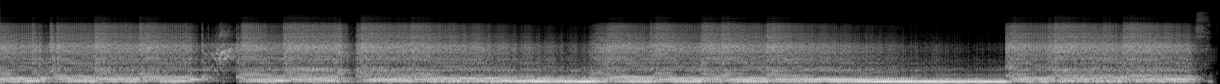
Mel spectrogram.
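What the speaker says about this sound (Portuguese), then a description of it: "quanto mais você vai descendo essa afinação, mais você vai perdendo aí a distorção do seu timbre." Loud, heavily distorted electric guitar run through a drop-tuning preset on an Ampero One pounds out low, thick chords and palm-muted riffs, with a couple of brief pauses and a held chord near the end.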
